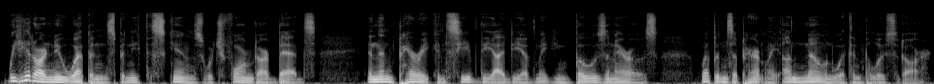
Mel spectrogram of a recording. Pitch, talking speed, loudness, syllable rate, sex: 95 Hz, 175 wpm, -20 LUFS, 5.6 syllables/s, male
